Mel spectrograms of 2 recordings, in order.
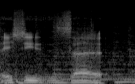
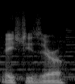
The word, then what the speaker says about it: HDZero: Robert, HD0 is HDZ in the UK. Is HDZ? That is a great question. I don't think so because it's spelled HDZERO. That's their logo. It's a great question. I don't think so. I think it's HD0.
